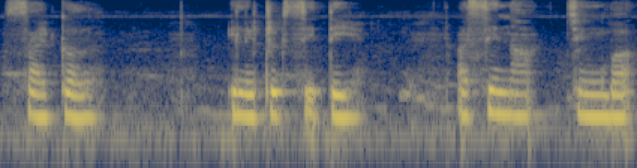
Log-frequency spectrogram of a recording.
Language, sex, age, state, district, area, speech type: Manipuri, female, 18-30, Manipur, Chandel, rural, spontaneous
